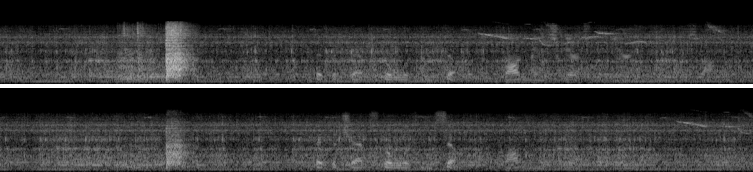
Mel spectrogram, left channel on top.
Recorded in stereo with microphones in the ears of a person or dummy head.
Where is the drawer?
75° left (ahead or behind).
